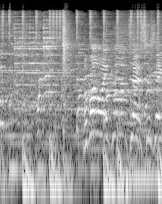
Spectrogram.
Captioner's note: bell ringing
